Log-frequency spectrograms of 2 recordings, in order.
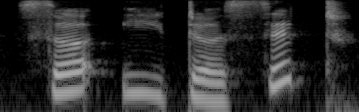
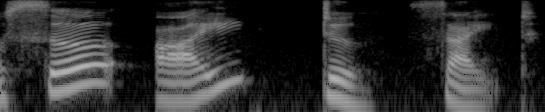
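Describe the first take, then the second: First: स, ई, ट blended into सिट with a short ई; short i sound. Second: स, आई, ट blended into साइट with the long आई; long i sound. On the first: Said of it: "आई का short sound है ई". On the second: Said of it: "आई को आई ही पढ़ेंगे". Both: Shown as a demonstration. Teacher contrasts short and long vowel for children, sounding out.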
